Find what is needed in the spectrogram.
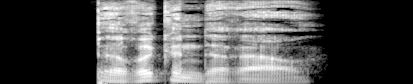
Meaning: inflection of berückend: 1. strong/mixed nominative masculine singular comparative degree 2. strong genitive/dative feminine singular comparative degree 3. strong genitive plural comparative degree
- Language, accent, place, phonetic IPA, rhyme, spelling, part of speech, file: German, Germany, Berlin, [bəˈʁʏkn̩dəʁɐ], -ʏkn̩dəʁɐ, berückenderer, adjective, De-berückenderer.ogg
